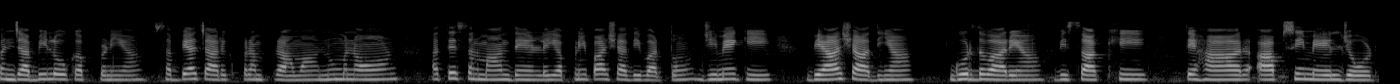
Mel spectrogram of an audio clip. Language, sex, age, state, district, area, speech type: Punjabi, female, 30-45, Punjab, Rupnagar, rural, spontaneous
